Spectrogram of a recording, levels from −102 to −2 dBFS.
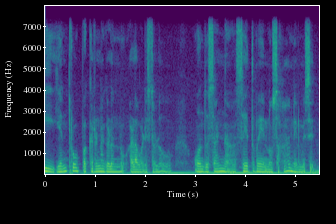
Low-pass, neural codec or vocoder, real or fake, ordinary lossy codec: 7.2 kHz; none; real; none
